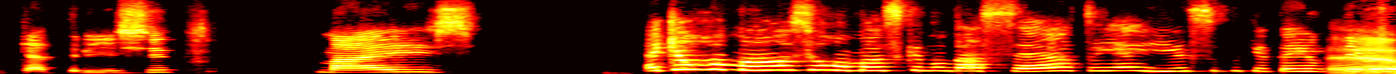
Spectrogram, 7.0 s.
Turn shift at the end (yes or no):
no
